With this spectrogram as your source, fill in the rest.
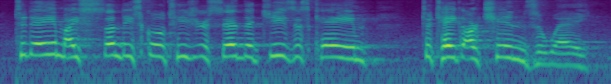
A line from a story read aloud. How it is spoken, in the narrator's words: Rolana replied in a quavering voice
